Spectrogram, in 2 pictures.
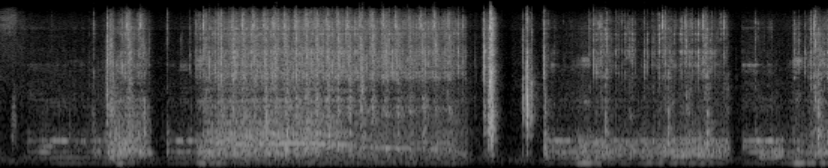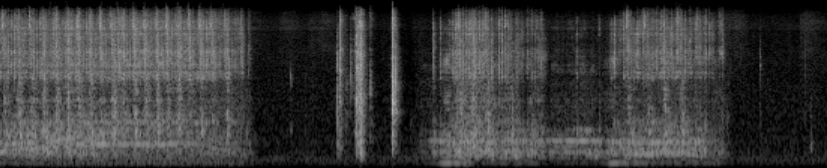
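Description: Stitching a quarter-inch seam on a quilt block, a sewing machine whirs in three or four long, steady bursts. Short pauses between them carry clicks and handling noises of fabric being adjusted, all close by.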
